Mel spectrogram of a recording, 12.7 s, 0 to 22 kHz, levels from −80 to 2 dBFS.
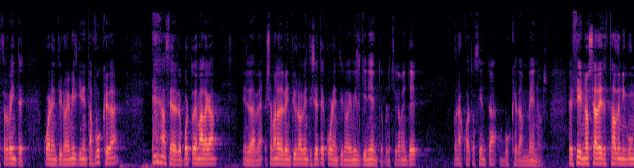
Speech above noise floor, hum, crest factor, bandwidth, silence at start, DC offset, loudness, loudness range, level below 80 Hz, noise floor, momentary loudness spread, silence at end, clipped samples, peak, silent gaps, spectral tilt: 36 dB; none; 24 dB; 16.5 kHz; 0 s; under 0.1%; -24 LUFS; 8 LU; -56 dBFS; -59 dBFS; 15 LU; 0 s; under 0.1%; 0 dBFS; none; -5 dB/octave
